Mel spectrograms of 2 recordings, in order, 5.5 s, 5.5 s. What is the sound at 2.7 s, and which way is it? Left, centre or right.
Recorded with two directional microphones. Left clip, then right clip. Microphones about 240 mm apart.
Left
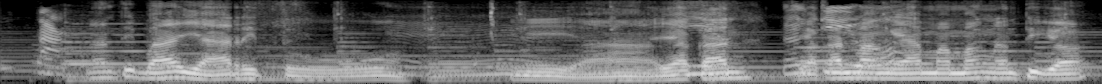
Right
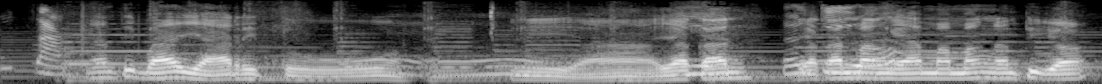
Speech, left.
